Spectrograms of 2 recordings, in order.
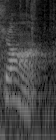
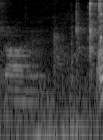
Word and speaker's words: Sean: my name is pronounced all the time cuz it's Sean it is yes I thought was Shan well that's better I got called shaan this morning have a coworker whose last name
